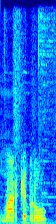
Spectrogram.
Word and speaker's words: Marcabru: Inoltre ci è piaciuta anche la sonorità del nome stesso, Marcabru, che si pronuncia alla francese con l'accento finale, anche l'accento non si scrive.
